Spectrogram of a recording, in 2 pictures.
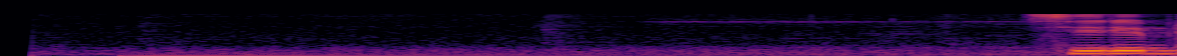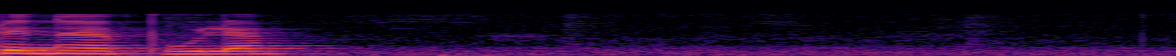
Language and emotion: Russian, neutral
